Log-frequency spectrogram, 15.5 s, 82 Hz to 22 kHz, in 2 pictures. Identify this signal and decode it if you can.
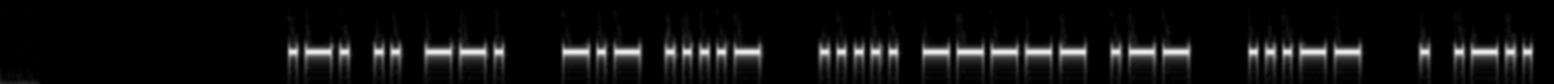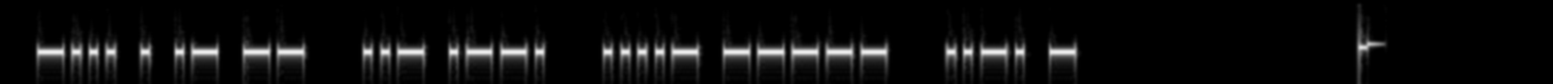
Morse code, heard as a keyed tone, about 28 wpm, 700 Hz. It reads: RIG K4 50W 3 EL BEAM UP 40 FT
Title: Practice QSO - Exchange 2 - Info - 28wpm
